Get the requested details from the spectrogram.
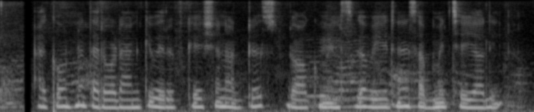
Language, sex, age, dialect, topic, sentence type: Telugu, male, 25-30, Utterandhra, banking, question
